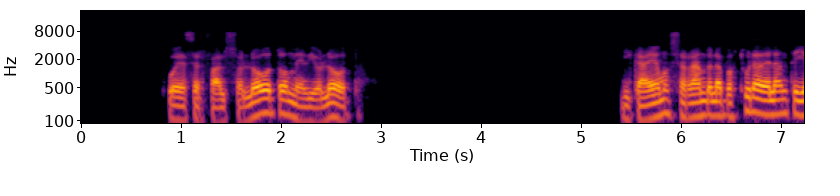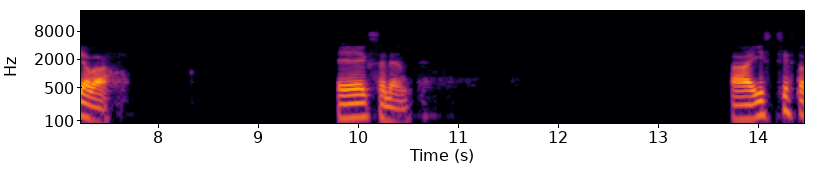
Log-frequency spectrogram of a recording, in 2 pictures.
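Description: A man gives calm instructions over an online call, in short phrases with pauses.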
